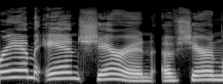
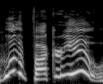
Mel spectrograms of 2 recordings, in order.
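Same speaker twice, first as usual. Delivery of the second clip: outraged disbelief; 11 semitones higher than usual. Retold or imitated. Outraged at non-information booth.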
